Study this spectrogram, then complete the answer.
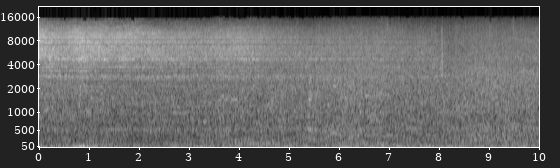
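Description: Cars roll slowly along the street.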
